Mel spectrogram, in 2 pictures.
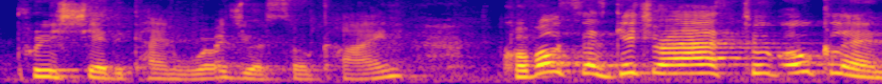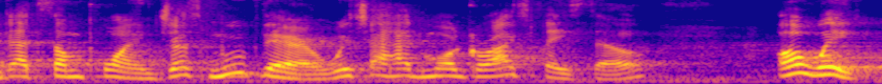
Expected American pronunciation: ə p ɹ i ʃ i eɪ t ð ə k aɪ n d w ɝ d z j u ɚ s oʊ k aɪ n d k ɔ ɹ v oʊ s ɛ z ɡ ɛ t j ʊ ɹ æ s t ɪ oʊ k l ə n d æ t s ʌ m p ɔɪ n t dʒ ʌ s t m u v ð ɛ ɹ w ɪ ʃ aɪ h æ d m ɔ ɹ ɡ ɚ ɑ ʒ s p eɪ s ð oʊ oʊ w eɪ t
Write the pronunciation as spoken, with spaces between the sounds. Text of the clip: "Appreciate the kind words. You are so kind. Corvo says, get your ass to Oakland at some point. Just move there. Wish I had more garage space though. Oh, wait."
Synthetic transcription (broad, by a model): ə p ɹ i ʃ i eɪ t ð ə k aɪ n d w ɝ d z j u ɚ s oʊ k aɪ n d k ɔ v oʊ s ɛ z ɡ ɛ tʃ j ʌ ɹ æ s t ɪ oʊ k l ə n d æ t s ʌ m p ɔɪ n t dʒ ʌ s t m u v ð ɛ ɹ w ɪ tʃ aɪ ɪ d m ɔ ɹ ɡ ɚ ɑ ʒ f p eɪ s ð oʊ oʊ w eɪ t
